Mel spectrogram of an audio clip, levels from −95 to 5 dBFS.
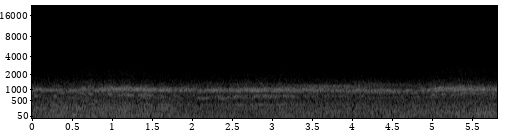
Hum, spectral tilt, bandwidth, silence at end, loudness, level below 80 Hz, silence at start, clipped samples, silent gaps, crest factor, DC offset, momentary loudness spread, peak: none; -7.5 dB/octave; 4.3 kHz; 0 s; -60 LUFS; -74 dBFS; 0 s; under 0.1%; none; 14 dB; under 0.1%; 4 LU; -46 dBFS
